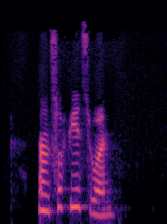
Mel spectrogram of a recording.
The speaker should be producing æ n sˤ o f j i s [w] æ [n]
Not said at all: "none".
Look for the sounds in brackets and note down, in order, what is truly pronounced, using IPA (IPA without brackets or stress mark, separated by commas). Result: w, n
